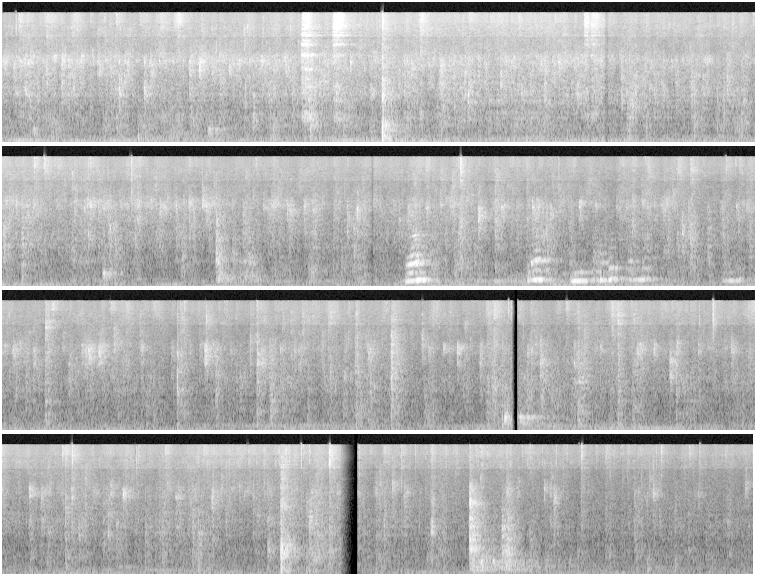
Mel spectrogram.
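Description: Catfish pieces frying in hot oil in an aluminium wok: a dense crackling sizzle that gradually quietens. A few sharp metal clatters of the spatula against the wok about three seconds in.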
